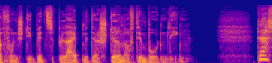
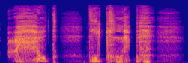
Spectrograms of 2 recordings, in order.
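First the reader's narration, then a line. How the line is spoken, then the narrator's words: Gasping old woman. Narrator (German): keucht Oma von Stibitz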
